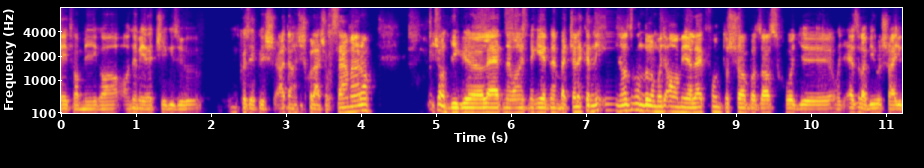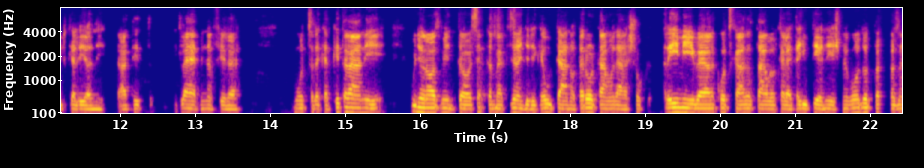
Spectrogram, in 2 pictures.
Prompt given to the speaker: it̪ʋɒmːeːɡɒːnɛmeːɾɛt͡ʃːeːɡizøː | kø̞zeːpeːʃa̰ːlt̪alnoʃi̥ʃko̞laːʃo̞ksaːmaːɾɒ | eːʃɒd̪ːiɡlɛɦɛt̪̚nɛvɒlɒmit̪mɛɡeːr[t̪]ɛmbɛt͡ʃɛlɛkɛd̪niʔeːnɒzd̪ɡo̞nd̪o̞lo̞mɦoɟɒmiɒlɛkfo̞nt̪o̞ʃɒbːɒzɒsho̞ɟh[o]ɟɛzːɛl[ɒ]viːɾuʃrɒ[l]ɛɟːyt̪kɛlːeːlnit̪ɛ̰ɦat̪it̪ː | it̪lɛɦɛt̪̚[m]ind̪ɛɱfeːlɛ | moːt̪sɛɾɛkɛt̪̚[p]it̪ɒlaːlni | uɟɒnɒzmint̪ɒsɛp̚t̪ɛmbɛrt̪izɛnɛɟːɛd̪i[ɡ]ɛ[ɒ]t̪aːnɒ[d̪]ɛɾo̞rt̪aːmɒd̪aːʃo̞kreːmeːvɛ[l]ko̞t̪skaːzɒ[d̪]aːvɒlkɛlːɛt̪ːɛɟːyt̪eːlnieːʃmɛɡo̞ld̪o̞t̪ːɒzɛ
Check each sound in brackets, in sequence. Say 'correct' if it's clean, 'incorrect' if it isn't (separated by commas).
incorrect, correct, correct, correct, correct, incorrect, incorrect, incorrect, incorrect, correct, incorrect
